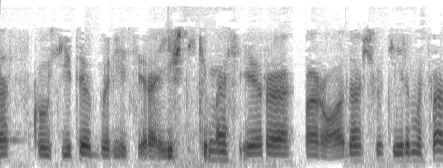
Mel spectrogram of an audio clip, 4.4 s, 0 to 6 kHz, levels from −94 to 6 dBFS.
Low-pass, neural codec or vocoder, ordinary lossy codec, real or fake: 5.4 kHz; none; MP3, 24 kbps; real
